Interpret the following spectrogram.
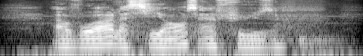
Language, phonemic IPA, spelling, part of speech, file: French, /a.vwaʁ la sjɑ̃s ɛ̃.fyz/, avoir la science infuse, verb, Fr-avoir la science infuse.ogg
- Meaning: to have innate knowledge, to know everything without having learnt it first, to be all-knowing, to be omniscient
